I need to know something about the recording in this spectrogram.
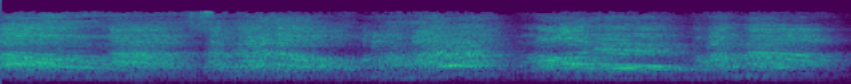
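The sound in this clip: Crowd recites salawat in unison, many voices rising together in loud, surging phrases that repeat several times with brief dips between them.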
